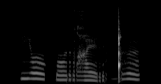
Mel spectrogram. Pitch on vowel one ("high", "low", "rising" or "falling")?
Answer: falling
